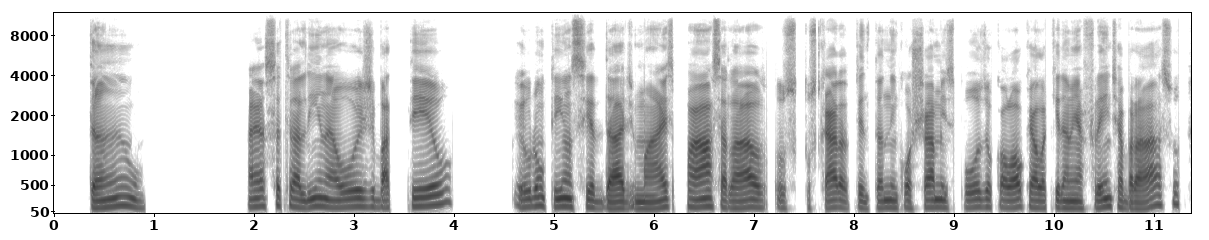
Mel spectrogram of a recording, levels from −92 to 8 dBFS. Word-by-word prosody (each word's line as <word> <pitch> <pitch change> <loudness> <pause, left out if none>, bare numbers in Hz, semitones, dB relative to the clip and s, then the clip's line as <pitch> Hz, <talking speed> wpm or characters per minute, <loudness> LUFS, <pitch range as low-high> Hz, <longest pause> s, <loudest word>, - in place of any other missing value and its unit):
Então 130 +1 -1 1.0
Aí 130 +1 +1
a - - -3
sertralina 135 -3 0
hoje 135 +2 0
bateu. 150 - -1 0.6
Eu 130 - -2
não 150 +1 0
tenho 135 0 +2
ansiedade 110 -5 +1
mais. 105 +4 +1
Passa 130 -1 +4
lá 120 +2 +3
o 120 - -7
os 110 -2 -9
os - - -12
cara 120 +1 +2
tentando 115 +1 -3
encoxar 125 +1 -2
a - - +3
minha 125 0 +1
esposa, 120 +3 -4
eu 130 - -3
coloco 125 +2 +1
ela 115 -1 +3
aqui 115 +2 -4
na 115 -1 0
minha 110 -1 +1
frente, 120 +5 -2
abraço, 110 - 0
125 Hz, 160 wpm, -23 LUFS, 115-135 Hz, 1.0 s, Passa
